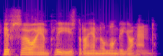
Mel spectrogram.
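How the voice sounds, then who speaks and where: A man's voice: deep voice, animated, a little fast, bright, forceful tone, no echo. A man voicing a stern, principled lord and counsellor in an audiobook, formal and direct. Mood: indignant. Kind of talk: audiobook character acting.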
